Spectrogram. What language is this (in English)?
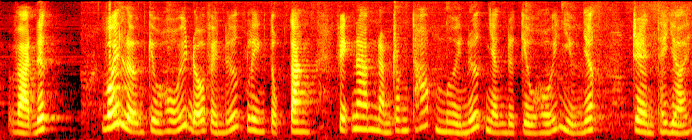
Vietnamese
